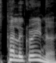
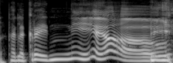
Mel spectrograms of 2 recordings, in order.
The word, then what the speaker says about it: Pellegrino: I feel like there's an extra syllable in there. – No, it's Pellegrino. – Pellegrino. – Yeah, that's exactly right. – That's how you pronounce it.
